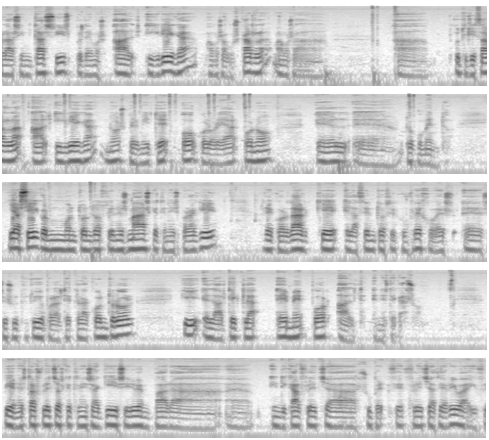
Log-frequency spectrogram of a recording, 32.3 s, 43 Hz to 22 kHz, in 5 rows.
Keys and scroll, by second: 5.0 ctrl+x, 7.4 alt+y, 8.3 alt+y, 8.8 alt+y, 9.3 alt+y, 9.8 alt+y, 14.2 ctrl+g.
